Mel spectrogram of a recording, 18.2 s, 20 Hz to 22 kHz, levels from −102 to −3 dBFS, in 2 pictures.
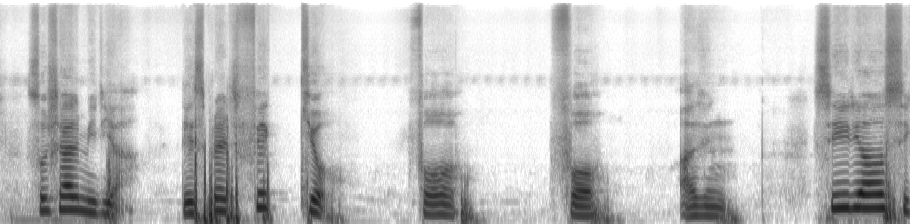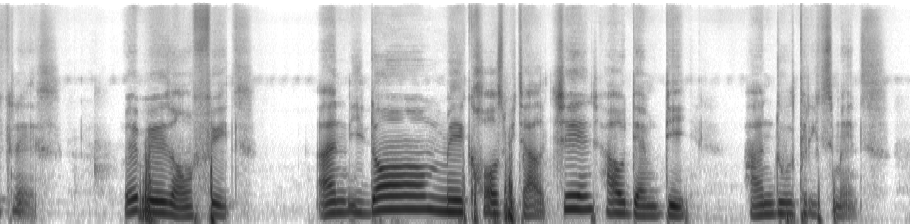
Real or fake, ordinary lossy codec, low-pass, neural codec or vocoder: fake; none; none; autoencoder, 48 kHz, 128 numbers a frame, DAC-VAE, trained on Japanese speech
